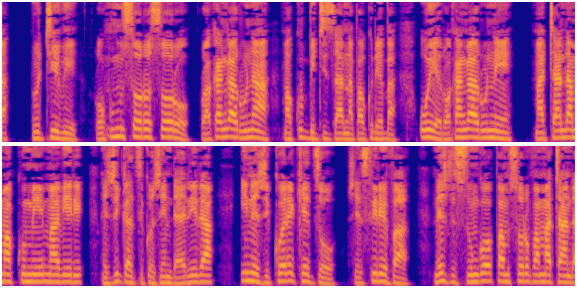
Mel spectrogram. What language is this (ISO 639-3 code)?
sna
